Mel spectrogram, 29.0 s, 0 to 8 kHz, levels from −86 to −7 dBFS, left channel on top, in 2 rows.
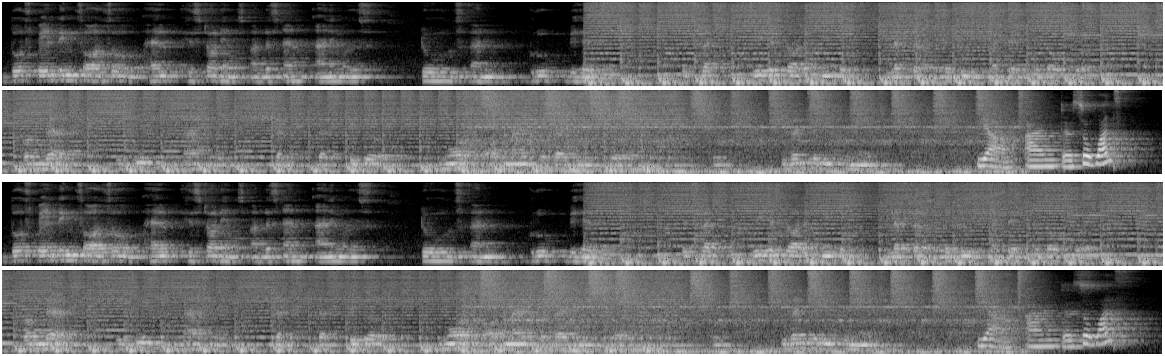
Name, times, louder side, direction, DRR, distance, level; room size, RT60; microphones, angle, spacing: voice 1, 0.0-4.9 5.2-7.8 8.2-13.9 14.7-15.7 15.9-17.5 17.8-19.5 20.0-22.6 23.3-23.7 24.3-25.8, right 1 dB, 5° right, 0.6 m, -33 dB
sound 1, 7.3-23.9, left 1 dB, 10° left, 1.9 m, -31 dB
sound 2, 20.2-27.3, right 1 dB, 75° right, 2.5 m, -32 dB
voice 2, 26.7-28.5, left 5 dB, 55° left, 0.4 m, -26 dB
14.0 x 8.0 x 3.2 m
head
